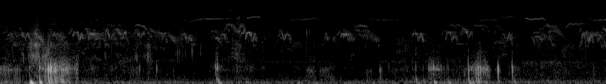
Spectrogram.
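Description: Small songbirds chirping and twittering, many short high calls overlapping one another, with a few low thumps, the loudest about half a second in.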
